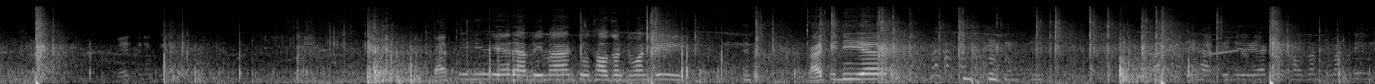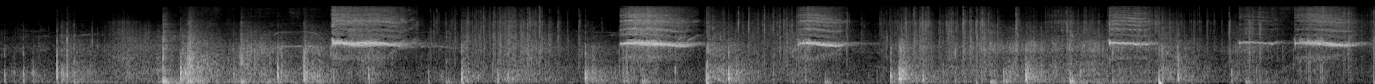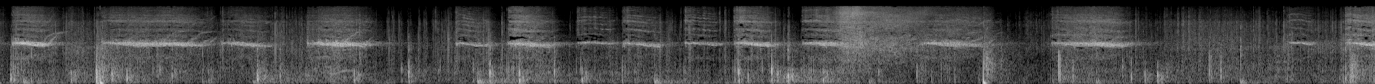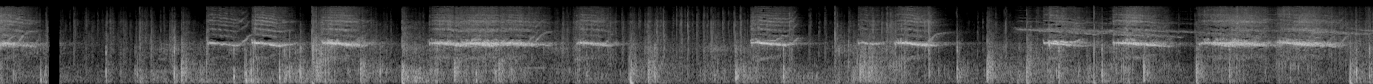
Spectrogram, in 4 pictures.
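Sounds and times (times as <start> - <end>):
fireworks bangs and crackling: 0.0 - 54.9
short high-pitched whistles: 16.4 - 18.2, 19.8 - 20.8, 21.7 - 22.5, 24.8 - 25.3, 26.1 - 31.4, 32.0 - 37.3, 40.4 - 41.6, 43.3 - 44.9, 45.5 - 47.5, 48.8 - 50.8, 51.4 - 54.9.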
